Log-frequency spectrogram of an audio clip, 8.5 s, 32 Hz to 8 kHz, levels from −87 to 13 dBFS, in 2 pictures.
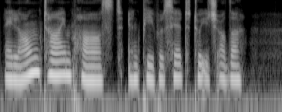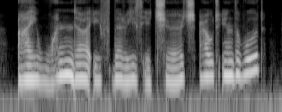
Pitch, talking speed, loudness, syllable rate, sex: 170 Hz, 140 wpm, -16 LUFS, 3.7 syllables/s, female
